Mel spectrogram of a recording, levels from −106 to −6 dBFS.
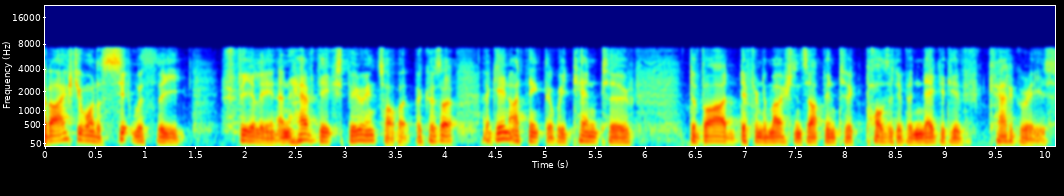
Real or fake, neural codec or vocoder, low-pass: fake; codec, 16 kHz in and 24 kHz out, 2.2 kbps, FireRedTTS-2 codec; 7.2 kHz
